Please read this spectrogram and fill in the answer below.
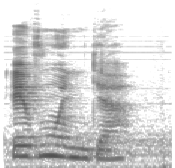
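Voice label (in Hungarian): "köröm", Hungarian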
